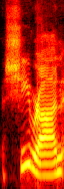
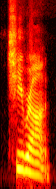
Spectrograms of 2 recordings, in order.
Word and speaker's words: Chiron: I thought it was the Bugatti Chiron, but then I Googled it and they said Chiron and also Chiron.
